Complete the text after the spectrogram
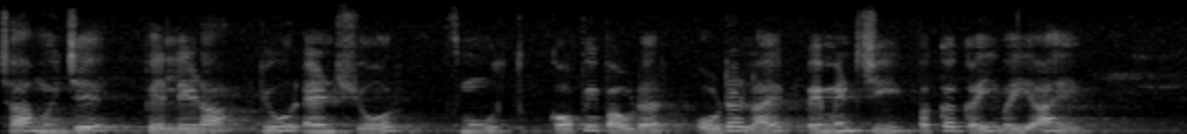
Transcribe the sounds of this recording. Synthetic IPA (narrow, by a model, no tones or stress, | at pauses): t͡ɕʰaːmʊ̃ɦɪ̃ɲd͡ʑepʰeːleːɽapjuːɾɛ̃ːɳɖʃoːɾ | smuːt̪kɔːfipaːʊɖəɾɔːɾɖəɾlaːɪpeːmẽːɳʈd͡ʑiːpɐkkɐiʋɐiaːɦeː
